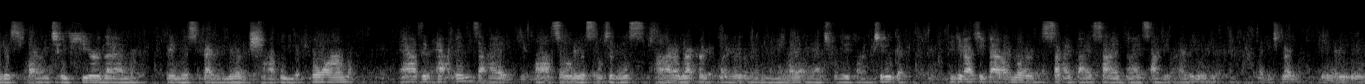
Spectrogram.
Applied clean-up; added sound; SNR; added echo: neural separator model SepFormer DNS4.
